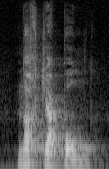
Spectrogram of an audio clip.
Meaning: nightgown, nightshirt, nightdress
- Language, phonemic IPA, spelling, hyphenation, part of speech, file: Dutch, /ˈnɑxt.jaːˌpɔn/, nachtjapon, nacht‧ja‧pon, noun, Nl-nachtjapon.ogg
